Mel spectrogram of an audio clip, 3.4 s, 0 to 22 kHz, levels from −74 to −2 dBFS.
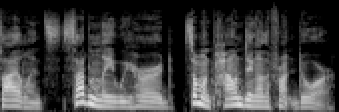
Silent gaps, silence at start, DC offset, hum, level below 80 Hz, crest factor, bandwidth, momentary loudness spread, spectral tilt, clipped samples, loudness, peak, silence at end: none; 0 s; under 0.1%; none; -66 dBFS; 18 dB; 16.5 kHz; 8 LU; -4 dB/octave; under 0.1%; -22 LUFS; -4 dBFS; 0.1 s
